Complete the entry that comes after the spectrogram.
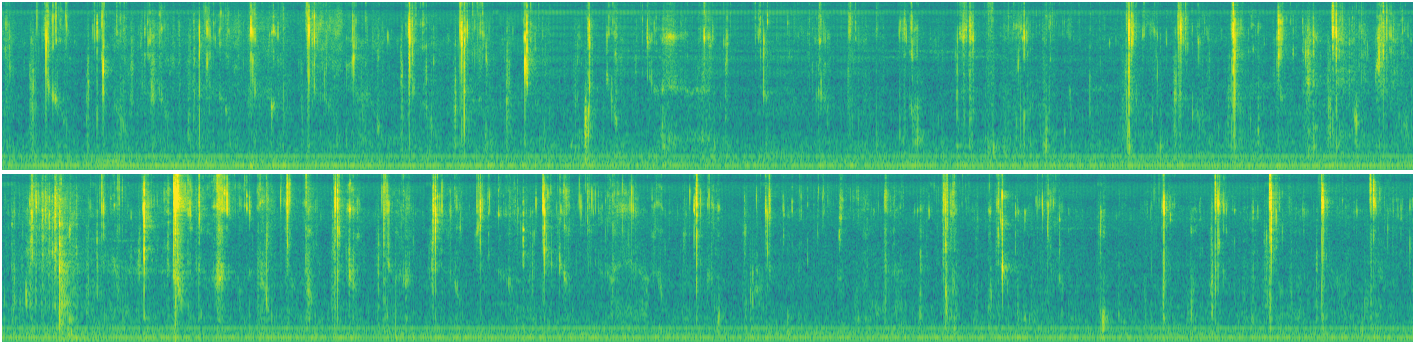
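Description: Close-miked chewing and biting, with wet mouth clicks and crisp crunches, over a low steady hum. The crunching grows louder and denser about halfway through.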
